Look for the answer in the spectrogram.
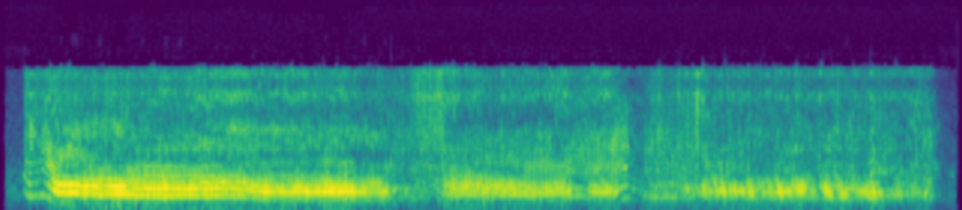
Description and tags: Funny Farting
A surprise after dinner.
fart, flatulate, flatulation, gas, poot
